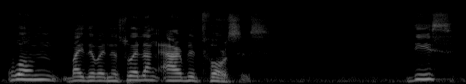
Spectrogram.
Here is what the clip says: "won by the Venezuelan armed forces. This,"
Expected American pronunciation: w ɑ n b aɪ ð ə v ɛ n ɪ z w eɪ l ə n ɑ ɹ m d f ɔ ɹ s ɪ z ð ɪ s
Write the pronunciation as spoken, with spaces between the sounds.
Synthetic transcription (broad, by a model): w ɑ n b aɪ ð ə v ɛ n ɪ s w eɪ l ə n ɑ ɹ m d f ɔ ɹ s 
